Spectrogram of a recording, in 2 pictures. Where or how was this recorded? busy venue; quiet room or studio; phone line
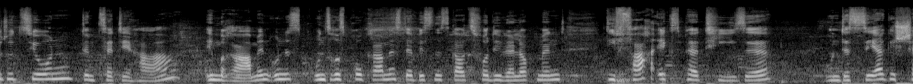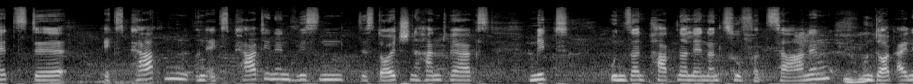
busy venue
